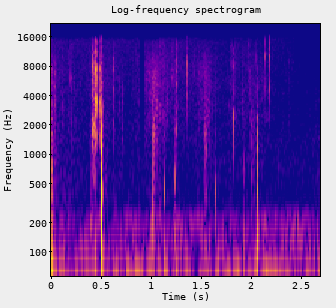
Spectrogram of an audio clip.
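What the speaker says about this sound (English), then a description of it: "It's the loudest footsteps you've ever heard." Heavy ghost footsteps in the horror game Phasmophobia, a string of distinct thudding steps at an uneven pace, one especially sharp near the start, with no talking over them.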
